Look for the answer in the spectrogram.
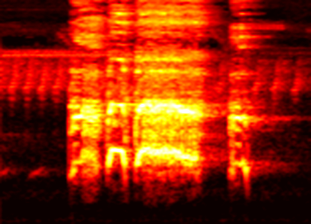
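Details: A red junglefowl crows loudly where hunters use a decoy bird: a short opening note, two clipped syllables, a long sustained harsh middle, then a brief separate closing note, with a faint steady high whine behind.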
